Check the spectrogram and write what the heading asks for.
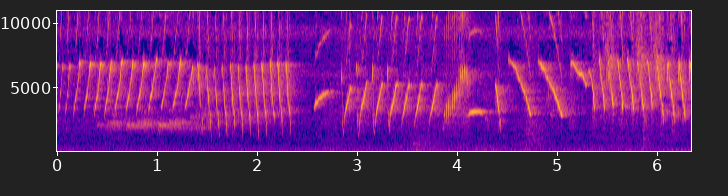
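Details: Canary song for teaching and triggering singing: an extended rapid high trill followed by curved whistled slurs and another rolling trill, continuous throughout.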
